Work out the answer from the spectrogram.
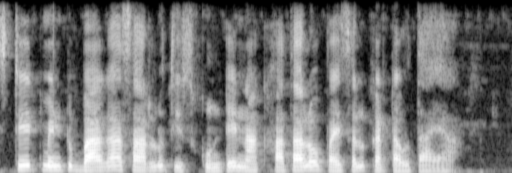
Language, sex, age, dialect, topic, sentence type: Telugu, female, 25-30, Telangana, banking, question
